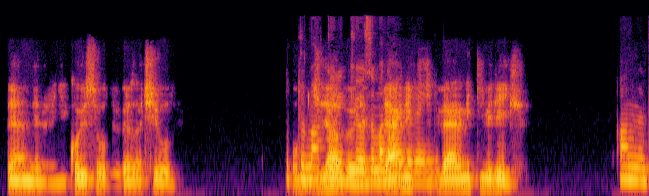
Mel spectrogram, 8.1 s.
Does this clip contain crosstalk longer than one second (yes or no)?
yes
